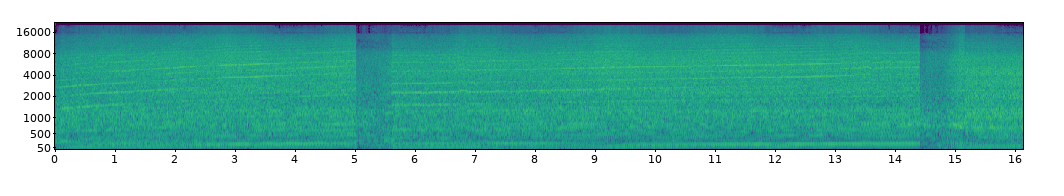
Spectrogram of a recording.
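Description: Supercharged Saleen S7 Black Label engine in Forza Motorsport, holding a loud sustained high rev with rising tone, broken by two brief gear-shift dips, with no talk over it.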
